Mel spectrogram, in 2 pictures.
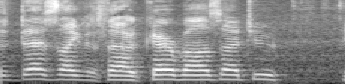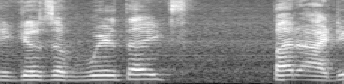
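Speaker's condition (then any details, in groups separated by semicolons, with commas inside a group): Friedreich's ataxia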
